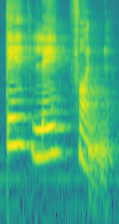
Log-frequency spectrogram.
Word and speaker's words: téléphone: PH is an F, just like in English. The last E is silent, and we are left with ON, and ON is like English on, like on the table. So, téléphone.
